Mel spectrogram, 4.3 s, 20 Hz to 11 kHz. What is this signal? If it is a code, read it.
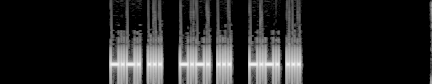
Morse code, heard as a keyed tone, about 44 wpm, 700 Hz. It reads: CS CS CS
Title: Abbreviations Repeated 3x - 45wpm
